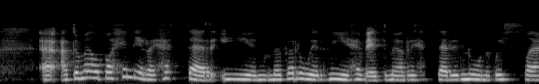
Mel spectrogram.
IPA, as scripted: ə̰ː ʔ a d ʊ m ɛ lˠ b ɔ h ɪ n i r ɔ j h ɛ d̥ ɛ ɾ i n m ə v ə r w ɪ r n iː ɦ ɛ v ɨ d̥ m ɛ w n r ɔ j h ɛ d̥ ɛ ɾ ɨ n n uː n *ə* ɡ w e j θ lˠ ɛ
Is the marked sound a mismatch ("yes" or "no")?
no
